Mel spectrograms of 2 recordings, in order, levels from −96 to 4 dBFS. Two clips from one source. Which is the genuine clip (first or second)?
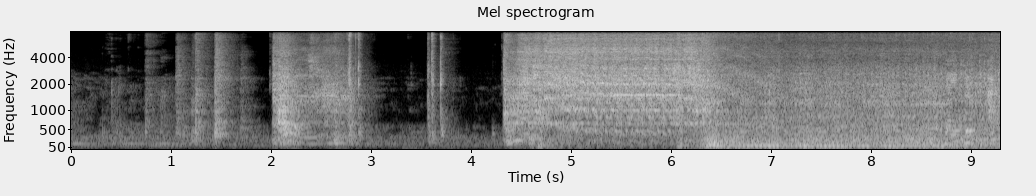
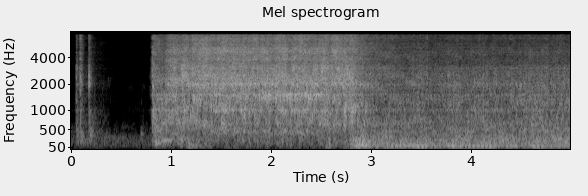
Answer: first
